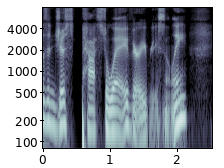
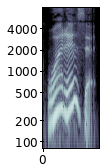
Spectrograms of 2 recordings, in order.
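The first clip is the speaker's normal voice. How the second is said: confused; 8 semitones higher than usual. Retold or imitated. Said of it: "I was, like, so confused".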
